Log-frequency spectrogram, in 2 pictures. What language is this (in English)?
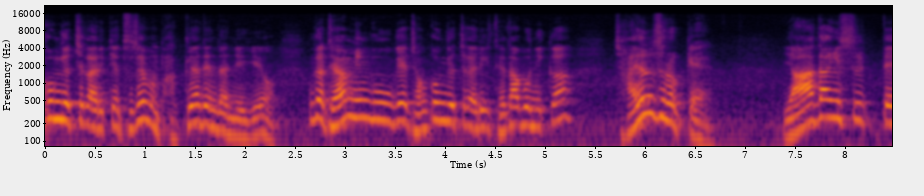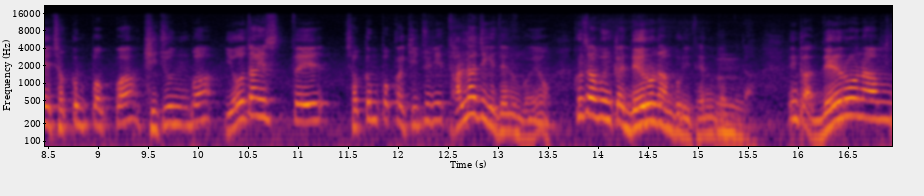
Korean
